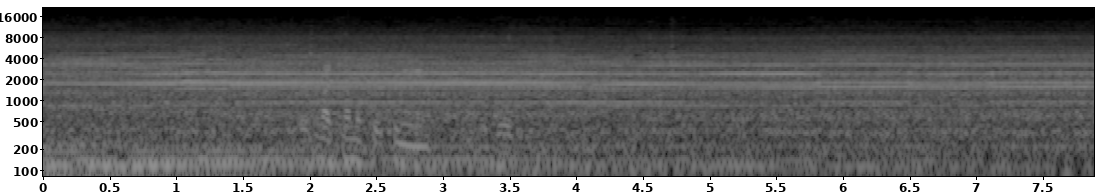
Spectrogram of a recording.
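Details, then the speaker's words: Tesla making a noise only with the AC running, loud enough to hear from far away: a steady high-pitched whine with several fixed tones over a low hum. Owner first blamed the compressor, now suspects the condenser/radiator fan and plans to replace it. "I'm pretty sure it's this noise if you have this when the air conditioner is running only I think it's the fan I thought it was the compressor"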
